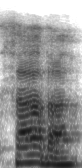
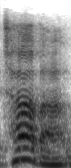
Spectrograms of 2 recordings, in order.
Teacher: in Aramaic, the tha always becomes a ta. So it has borrowed this word with a T, and it has a very specific religious vocabulary, right?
